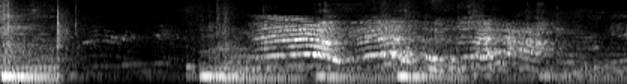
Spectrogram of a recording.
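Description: A young child singing without clear words over steady held chords from an instrument, with a brief lull about a second in.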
